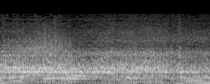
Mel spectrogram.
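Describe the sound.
Car engine revving, a twin-turbo 3-litre V6 petrol in a nearly 2.5-ton all-wheel-drive vehicle with a nine-speed automatic, giving a loud, dense, sustained roar with a whirring edge throughout.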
